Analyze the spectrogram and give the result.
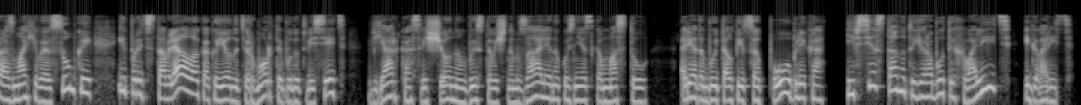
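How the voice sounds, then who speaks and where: A woman reading a children's story aloud as narrator, in a lively, playful and expressive way. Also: sits low, dry recording, studio quality.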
